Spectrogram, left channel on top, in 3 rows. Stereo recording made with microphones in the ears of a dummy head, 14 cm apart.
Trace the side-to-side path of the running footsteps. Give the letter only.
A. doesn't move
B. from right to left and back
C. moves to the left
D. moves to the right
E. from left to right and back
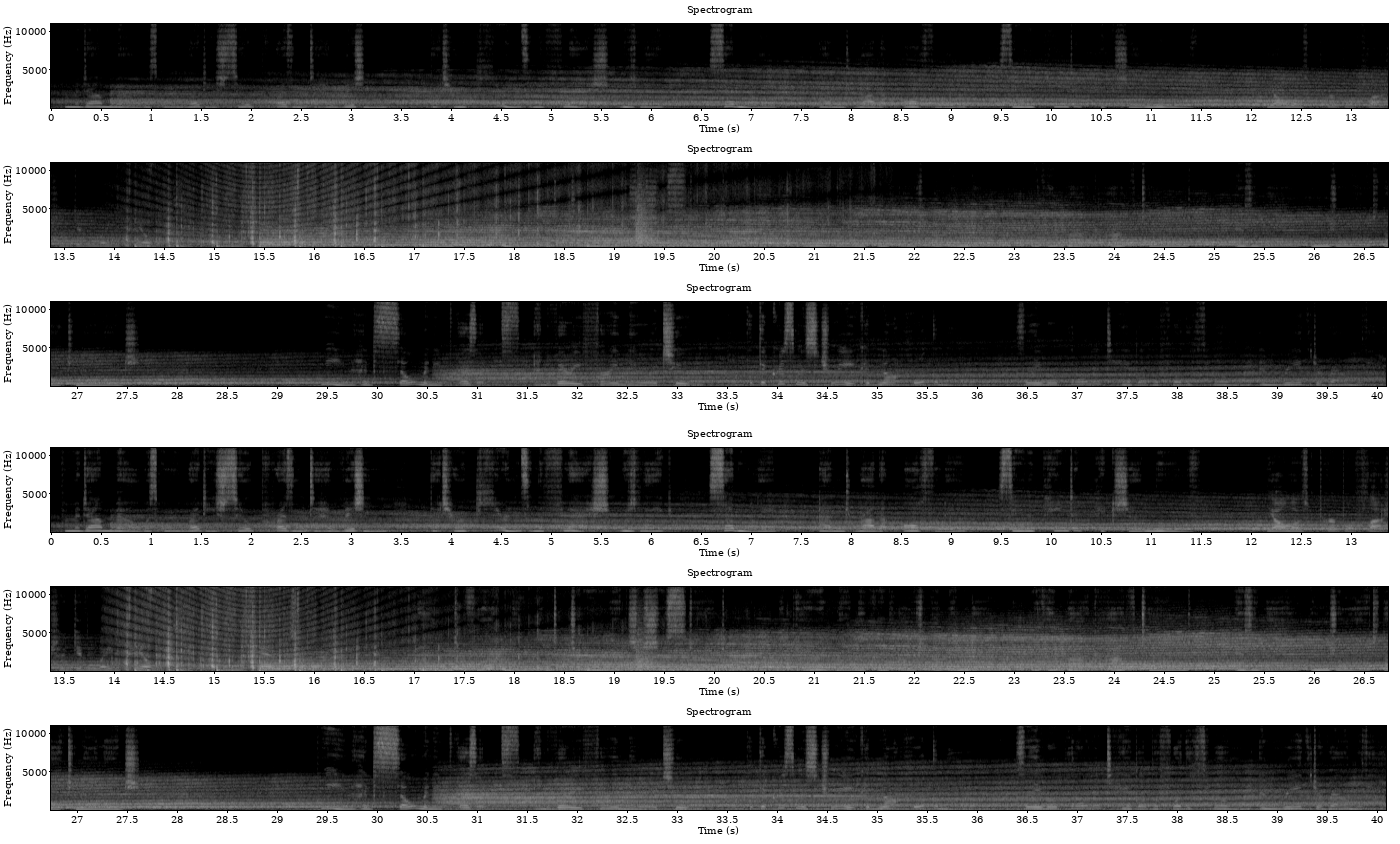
C.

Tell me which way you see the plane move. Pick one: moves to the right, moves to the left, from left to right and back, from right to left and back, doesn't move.
moves to the right.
